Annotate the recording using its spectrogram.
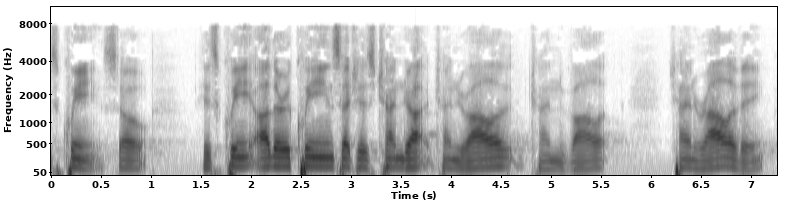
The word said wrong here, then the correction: Chandravali: how do you pronounce the name? Chandravali is easier.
